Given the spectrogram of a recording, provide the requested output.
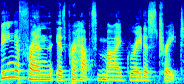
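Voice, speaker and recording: Her intonation is lively. This woman speaks very slowly with an American accent. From Texas, then California Bay Area from age 9. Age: 70s. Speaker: spiritual practitioner giving a talk. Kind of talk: church talk to congregation.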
